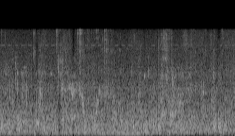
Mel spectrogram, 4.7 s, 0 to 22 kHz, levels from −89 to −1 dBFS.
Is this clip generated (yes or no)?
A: no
